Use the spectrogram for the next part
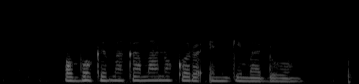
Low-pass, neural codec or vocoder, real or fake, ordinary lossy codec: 3.6 kHz; vocoder, 44.1 kHz, 128 mel bands, Pupu-Vocoder; fake; AAC, 32 kbps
